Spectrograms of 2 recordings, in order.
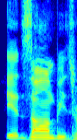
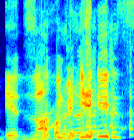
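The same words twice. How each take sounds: First: Said in the usual way. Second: Long, drawn-out high yell; panicked mock shout. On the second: Storyteller voicing gang members revealing zombies, hammed-up shout. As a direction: stretch it into a huge hammed-up scream. Retold panicked cry, repeated loudly.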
